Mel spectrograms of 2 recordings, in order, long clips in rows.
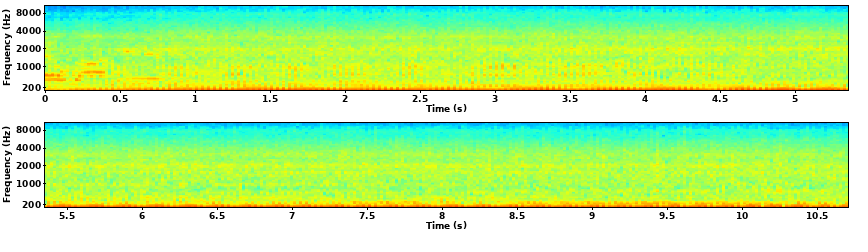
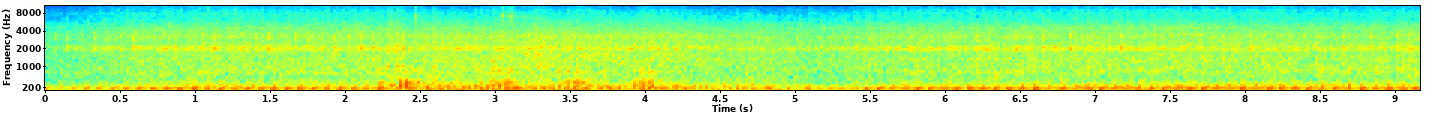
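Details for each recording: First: Single-cylinder engine after a carb rebuild: it keeps idling fast and steady even after idle-screw adjustment, a constant drone that won't settle. The owner suspects a tight throttle cable, which rubs against the tank and holds it open. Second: 2000 Sportsman 500 ATV after a fresh engine rebuild and a new starter bendix gear: an even, steady single-cylinder idle with regular firing pulses and no knock or rattle; runs clean and healthy.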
